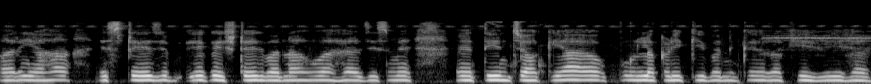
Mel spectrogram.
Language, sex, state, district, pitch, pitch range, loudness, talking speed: Hindi, female, Bihar, Vaishali, 190 Hz, 185-195 Hz, -16 LUFS, 130 wpm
